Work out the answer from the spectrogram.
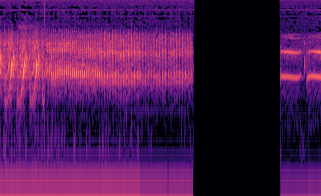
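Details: A Malinois (Belgian) canary sings a few quick rising sweeps, then a long, low, rolling trill; after a silent pause, another smooth, warbling roll begins.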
